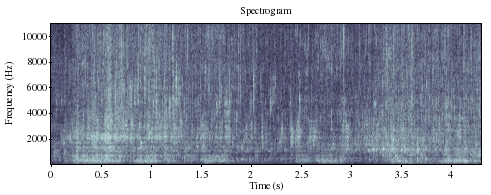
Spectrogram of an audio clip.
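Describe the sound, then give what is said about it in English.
A low-flow, 1.8-gallon toilet in a house bathroom flushes, a steady rushing, gurgling swirl of water that stays loud for several seconds with no voices over it. “We have the commode, which is one we put in here, one of the new efficient 1.8 gallon deals.”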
